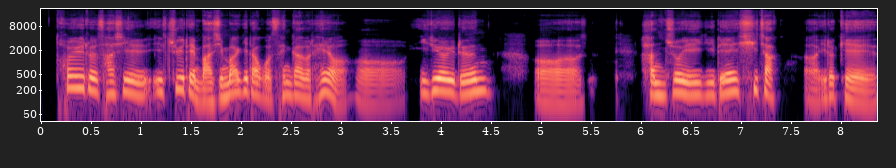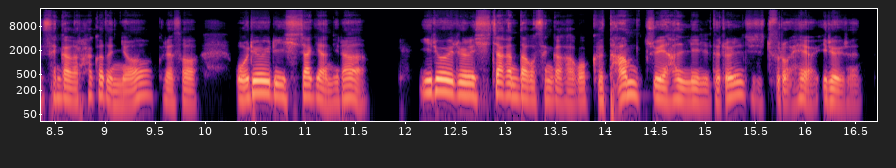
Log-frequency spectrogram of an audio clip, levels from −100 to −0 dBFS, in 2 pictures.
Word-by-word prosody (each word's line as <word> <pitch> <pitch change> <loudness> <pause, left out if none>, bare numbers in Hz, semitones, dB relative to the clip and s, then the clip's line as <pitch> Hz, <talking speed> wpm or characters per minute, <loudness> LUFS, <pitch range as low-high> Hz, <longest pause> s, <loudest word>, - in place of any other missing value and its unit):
토요일은 225 -3 +2
사실 165 -1 -1
1 185 - -1
주일의 210 -2 +2
마지막이라고 135 - +2
생각을 150 -5 -1
해요. 175 -5 0
어 95 -2 -9 0.2
'일요일은 180 0 +4 0.4
어 95 -1 -4 0.6
1 155 -1 +1
주의 160 -1 +3
일의 155 +5 +1
시작.' 200 +2 +2 0.2
아 - - -7
이렇게 105 -9 -1
생각을 125 -3 -2
하거든요. 145 +1 -4
그래서 105 -3 -5 0.4
'월요일이 165 +1 +4
시작이 140 +2 0
아니라 105 +6 -3 0.5
일요일을 175 -5 +5
시작한다.'고 140 -4 +1
생각하고 105 -2 -3
그다음 140 +8 0
주에 125 -2 +1
할 110 -1 -3
일들을 105 +8 -1
이제 110 -4 -12
주로 - - -5
해요 - - -3
일요일은. - - -3
145 Hz, 315 characters per minute, -25 LUFS, 110-170 Hz, 0.6 s, 일요일을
